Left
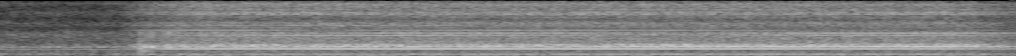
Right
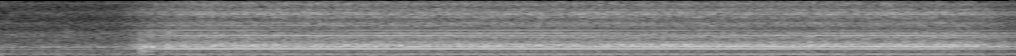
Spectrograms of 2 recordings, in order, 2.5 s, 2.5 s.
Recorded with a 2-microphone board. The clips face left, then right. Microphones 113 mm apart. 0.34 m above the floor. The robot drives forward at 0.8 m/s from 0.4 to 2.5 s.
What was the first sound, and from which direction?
Only background noise.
